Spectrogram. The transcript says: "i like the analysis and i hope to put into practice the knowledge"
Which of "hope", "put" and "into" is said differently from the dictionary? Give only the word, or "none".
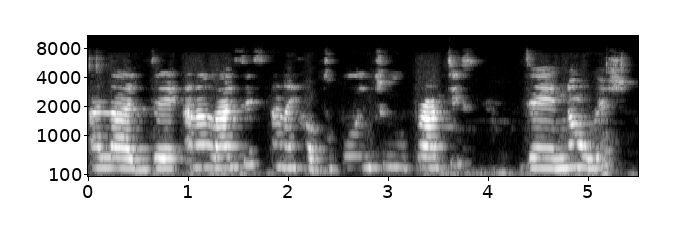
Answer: put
